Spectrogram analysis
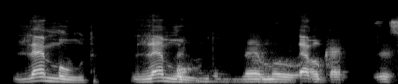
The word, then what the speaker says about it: lamud: Okay, so that is pronounced lemud.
